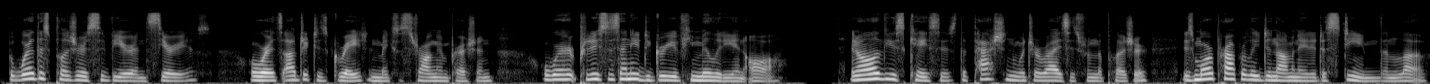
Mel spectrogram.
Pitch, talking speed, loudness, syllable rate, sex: 185 Hz, 195 wpm, -19 LUFS, 6.5 syllables/s, female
